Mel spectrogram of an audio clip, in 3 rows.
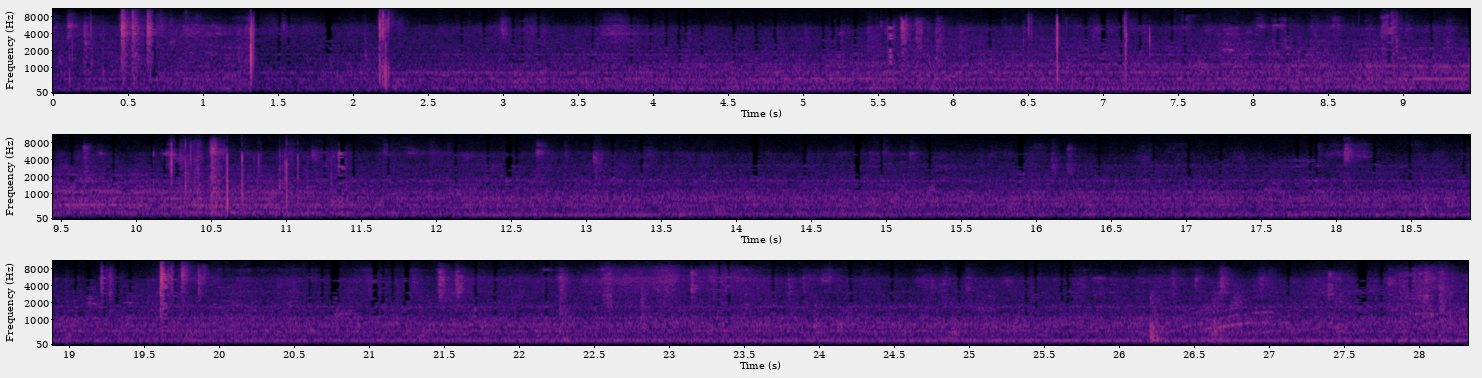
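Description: Class 185 diesel multiple unit heard from inside the carriage while under way: its underfloor Cummins diesel engine gives a steady low hum, with running noise and occasional sharp clicks from the wheels and track.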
